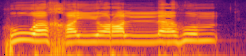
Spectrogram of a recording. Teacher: Dia kena masuk. Ron tu N takkan bunyi, dia akan jadi L.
